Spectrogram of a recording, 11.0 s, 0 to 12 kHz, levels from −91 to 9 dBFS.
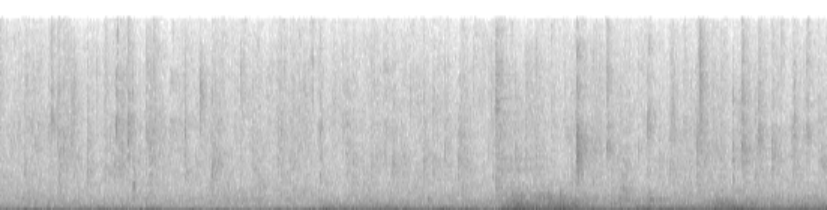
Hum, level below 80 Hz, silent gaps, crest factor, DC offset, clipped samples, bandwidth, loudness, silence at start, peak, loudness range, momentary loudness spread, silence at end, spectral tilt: none; -44 dBFS; none; 18 dB; under 0.1%; under 0.1%; 11.5 kHz; -41 LUFS; 0 s; -20 dBFS; 5 LU; 8 LU; 0 s; -5.5 dB/octave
